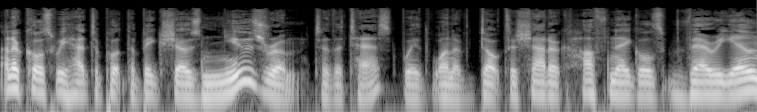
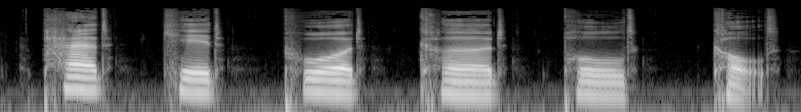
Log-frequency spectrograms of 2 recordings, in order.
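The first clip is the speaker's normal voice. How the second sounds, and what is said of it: Slow, deliberate speech. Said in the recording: “You're supposed to say this kind of fast, but I'm going to say it slowly here just for clarity's sake.”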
